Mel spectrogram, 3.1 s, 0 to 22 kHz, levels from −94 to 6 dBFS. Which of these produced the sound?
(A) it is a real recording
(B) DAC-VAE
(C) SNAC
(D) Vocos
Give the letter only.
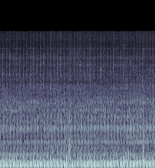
B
